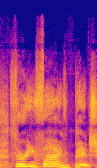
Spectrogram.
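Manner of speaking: put-on screaming. Retelling a man who kept flushing the toilet, retelling a scream. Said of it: "And he screamed out".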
